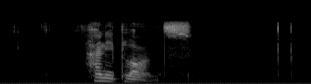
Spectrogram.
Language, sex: English, male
